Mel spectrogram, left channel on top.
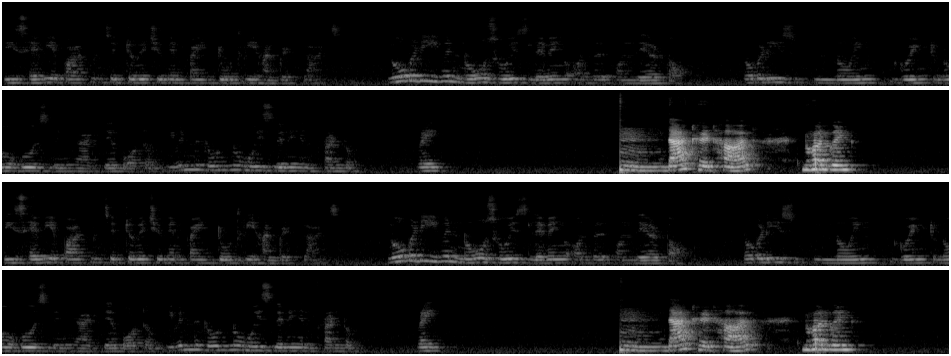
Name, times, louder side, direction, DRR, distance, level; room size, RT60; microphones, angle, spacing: voice 1, 0.0-3.2 3.9-6.8 7.4-13.0 13.6-13.8, equal, 65° right, 1.1 m, -42 dB
voice 2, 15.6-18.0, left 5 dB, 35° left, 0.3 m, -25 dB
3.2 x 2.2 x 4.1 m
head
